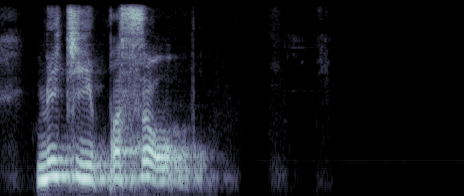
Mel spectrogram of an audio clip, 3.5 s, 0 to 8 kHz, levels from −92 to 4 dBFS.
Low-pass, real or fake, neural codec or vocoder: 7.2 kHz; fake; codec, 16 kHz, 4 kbps, FunCodec, trained on Chinese and English, 50 frames a second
